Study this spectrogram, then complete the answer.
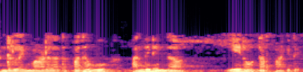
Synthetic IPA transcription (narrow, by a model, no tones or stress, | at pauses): ɐɳɖɐɾlɐɪnmaːɽɐðaːðɐpɐðɐʋɯɐnd̪ɪnɪnd̪a | eːnoːt̪ɐpːaːɣɪðɯ̰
